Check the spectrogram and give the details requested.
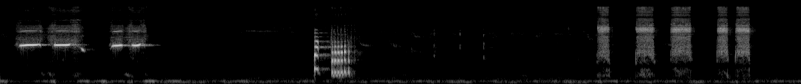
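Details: Young black francolin of a good breed, calling for the first time. Two steady whistles open, then a single harsh grating burst, followed by a quick series of five short, high, scratchy notes, over a faint low hum.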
